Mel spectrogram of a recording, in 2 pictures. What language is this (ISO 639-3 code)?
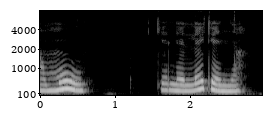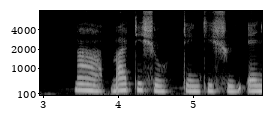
mas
